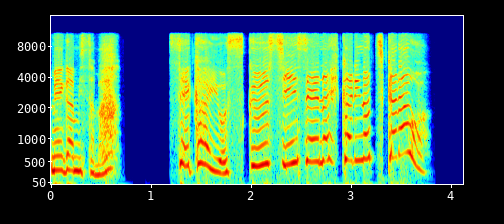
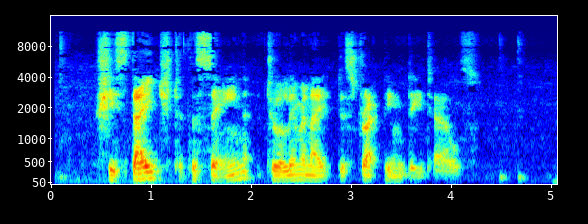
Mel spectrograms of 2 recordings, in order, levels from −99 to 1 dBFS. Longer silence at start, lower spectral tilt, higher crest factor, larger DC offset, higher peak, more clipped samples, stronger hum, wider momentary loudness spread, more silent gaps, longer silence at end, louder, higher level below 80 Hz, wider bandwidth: second, 0 s vs 0.45 s; second, -1.5 dB/octave vs -3.5 dB/octave; second, 12 dB vs 26 dB; neither; about the same, 0 dBFS vs -2 dBFS; neither; neither; second, 8 LU vs 19 LU; first, 0.82-1.18 s vs none; second, 0.35 s vs 0.55 s; first, -11 LUFS vs -25 LUFS; first, -50 dBFS vs -62 dBFS; about the same, 11 kHz vs 11.5 kHz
